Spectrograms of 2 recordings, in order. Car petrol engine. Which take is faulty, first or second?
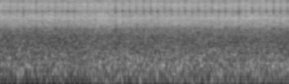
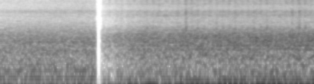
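first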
